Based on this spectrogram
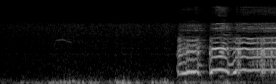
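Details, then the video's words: An Orpington rooster crows loudly after a low rumbling background, a bright harmonic call that starts abruptly, breaks briefly, then carries on strong and steady. "Orpington rooster crowing"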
